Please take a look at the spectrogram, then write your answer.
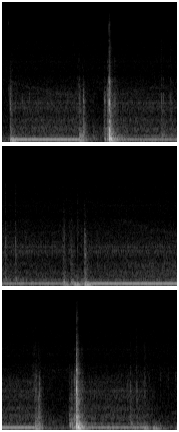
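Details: Dbox during boot: low motor hum in stretches of a few seconds with sharp knocks at each start and stop; strange noise, cause unclear.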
